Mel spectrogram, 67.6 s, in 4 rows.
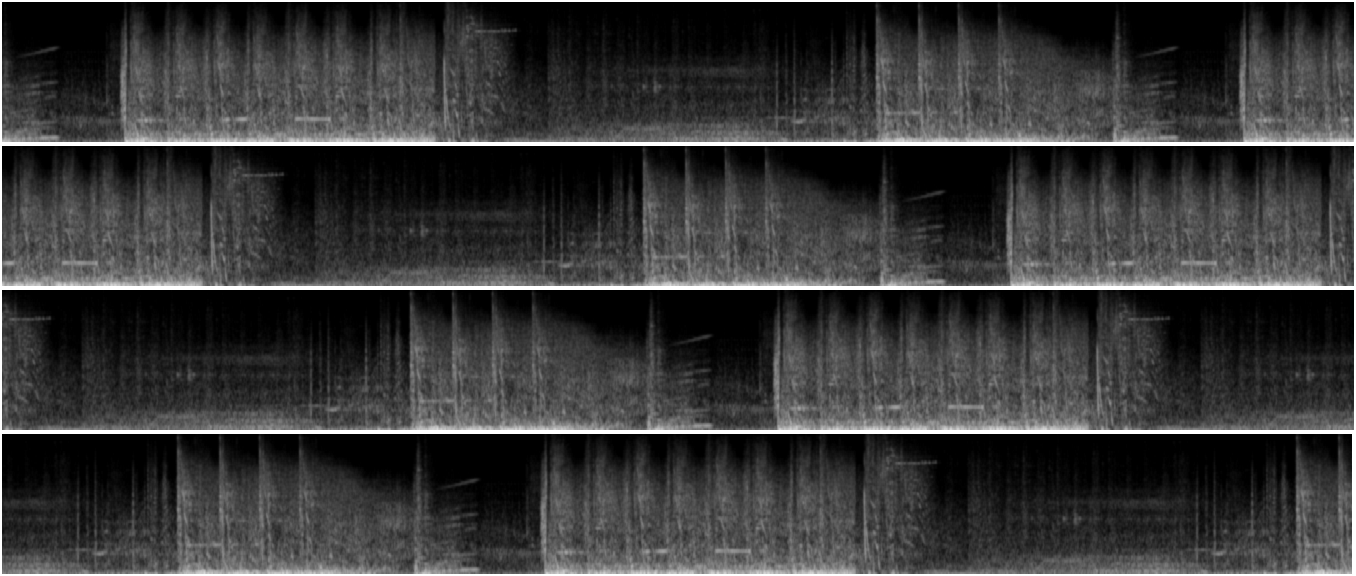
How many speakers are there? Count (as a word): zero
